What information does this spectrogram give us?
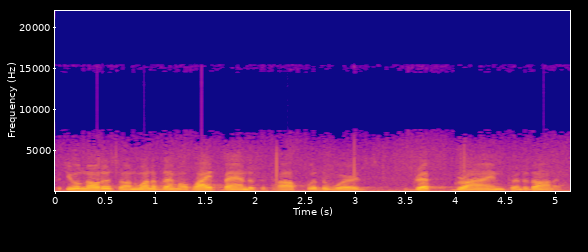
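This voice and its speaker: An American man working as a radio announcer, delivering a formal, emphatic 1930s sponsor pitch. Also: normal speed. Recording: lo-fi 1930s radio, faint noise.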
